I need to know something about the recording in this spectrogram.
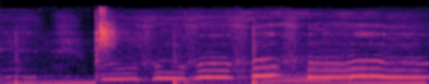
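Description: Live band music: keyboards, bass and drums under a wordless sung vocal line that slides between notes, with a drum hit about halfway through.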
